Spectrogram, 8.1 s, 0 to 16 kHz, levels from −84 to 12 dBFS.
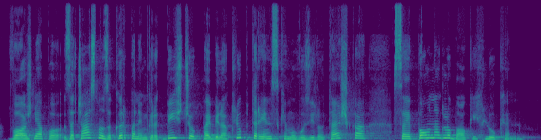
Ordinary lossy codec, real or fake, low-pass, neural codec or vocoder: Opus, 24 kbps; real; 14.4 kHz; none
